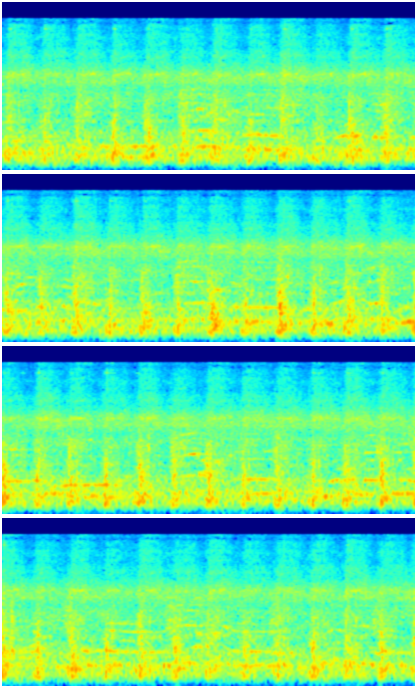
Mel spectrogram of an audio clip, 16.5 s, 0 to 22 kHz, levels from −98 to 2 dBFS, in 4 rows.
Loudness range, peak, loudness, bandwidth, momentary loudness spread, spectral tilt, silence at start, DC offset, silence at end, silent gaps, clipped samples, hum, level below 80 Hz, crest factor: 1 LU; -8 dBFS; -25 LUFS; 15.5 kHz; 3 LU; -3.5 dB/octave; 0 s; under 0.1%; 0 s; none; under 0.1%; none; -68 dBFS; 18 dB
